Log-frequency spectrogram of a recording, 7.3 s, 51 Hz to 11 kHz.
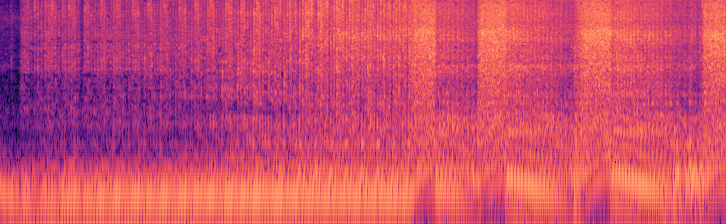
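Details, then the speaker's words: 1987 Pontiac Firebird just started after alternator/starter replacement and wiring fix, idle screws not yet adjusted; low lumpy idle with uneven pulses and revs that sag back, nearly dying. Rough running, needs tuning. "So, it does run really rough right now. But, I had to figure out this problem so I can able to tune this. See, you can hear it's getting ready to die."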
